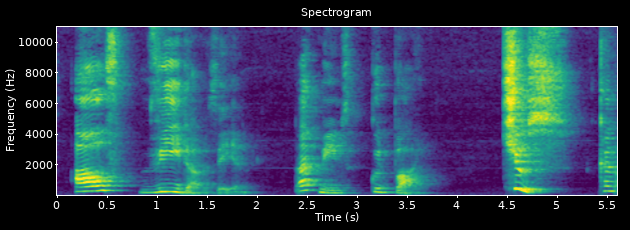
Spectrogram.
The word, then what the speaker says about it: Auf Wiedersehen: Auf Wiedersehen. Now, people coming from Spain will find that difficult, the two lips coming together. Auf wieder, wieder, wieder, wieder. Look at my lips are coming together. Auf Wiedersehen.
